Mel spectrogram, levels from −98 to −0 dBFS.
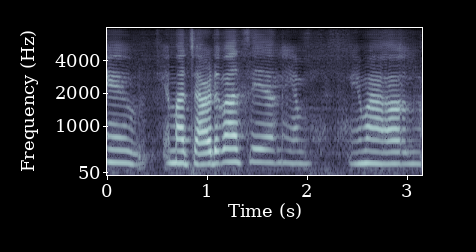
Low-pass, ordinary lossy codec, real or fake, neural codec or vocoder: none; none; fake; codec, 16 kHz, 0.7 kbps, FocalCodec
